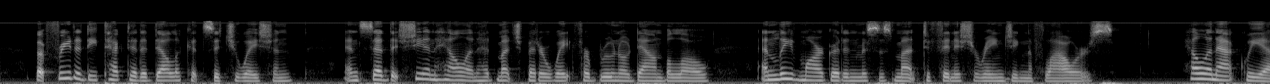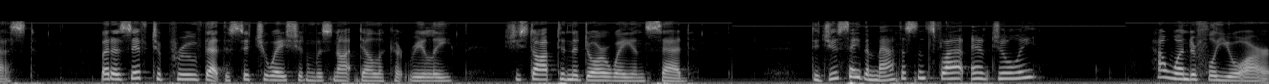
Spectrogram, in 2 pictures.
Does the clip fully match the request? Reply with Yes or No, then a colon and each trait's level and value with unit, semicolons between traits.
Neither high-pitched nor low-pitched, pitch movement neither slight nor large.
No: medium, 180 Hz; wide, 5.7 semitones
